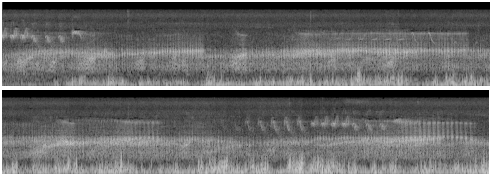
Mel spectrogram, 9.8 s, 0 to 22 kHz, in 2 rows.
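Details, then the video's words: Pool frogs call together in a dense chorus of rapid, rattling croaks on heathland in the Netherlands, 24 April. "Poelkikkers"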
